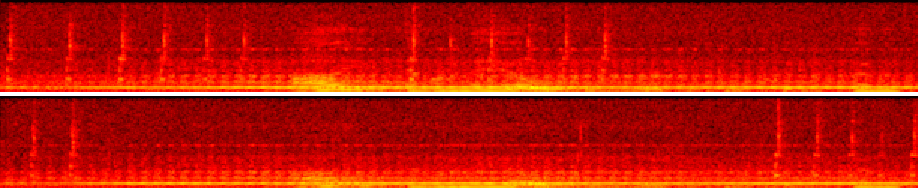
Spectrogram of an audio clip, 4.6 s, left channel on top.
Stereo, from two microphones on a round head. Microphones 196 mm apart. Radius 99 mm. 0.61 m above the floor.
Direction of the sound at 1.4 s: 40° left (ahead or behind).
